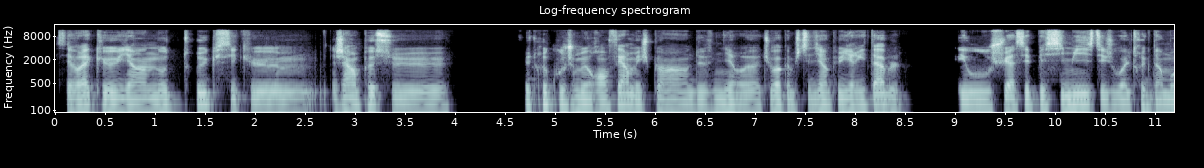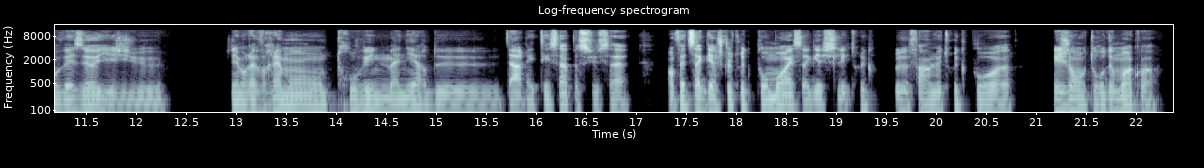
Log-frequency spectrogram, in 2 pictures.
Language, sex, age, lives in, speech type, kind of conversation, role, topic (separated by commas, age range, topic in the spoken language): French, male, 20-24, France, conversation, advice, user, Comment gérer mon anxiété avant et pendant un voyage ?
